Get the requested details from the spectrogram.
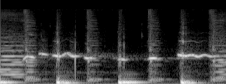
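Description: Someone whistles a bright, wavering melody over a steady low thumping beat that lands roughly every half second.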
